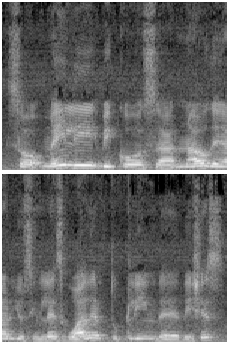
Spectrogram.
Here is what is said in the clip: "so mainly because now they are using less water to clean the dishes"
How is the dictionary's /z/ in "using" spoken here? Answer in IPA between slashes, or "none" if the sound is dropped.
/s/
